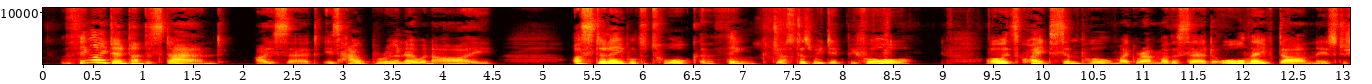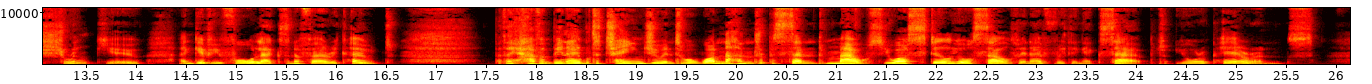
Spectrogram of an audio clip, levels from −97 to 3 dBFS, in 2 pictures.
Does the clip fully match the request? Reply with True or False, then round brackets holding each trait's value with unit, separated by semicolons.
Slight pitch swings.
False (4.7 semitones)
